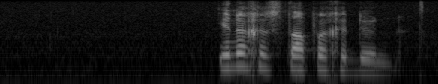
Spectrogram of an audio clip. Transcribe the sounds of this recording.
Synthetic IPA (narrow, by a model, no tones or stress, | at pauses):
iənəχəstɐpəχədun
